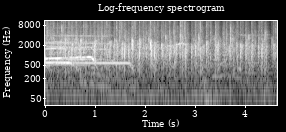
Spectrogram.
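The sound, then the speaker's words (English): Loud, sustained audience applause for a band after its performance. Dense clapping stays strong throughout and thins slightly toward the end. “So congratulations, guys. Give it up for Kinky, everybody. Give it up for Kinky!”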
